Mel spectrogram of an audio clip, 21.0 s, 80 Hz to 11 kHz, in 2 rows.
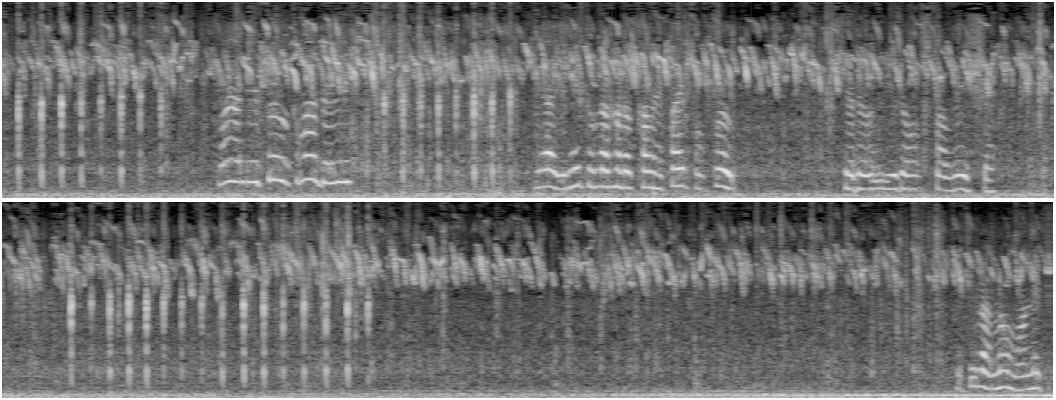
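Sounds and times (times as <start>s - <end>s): baby chicks peeping: 0.0s - 21.0s.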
